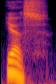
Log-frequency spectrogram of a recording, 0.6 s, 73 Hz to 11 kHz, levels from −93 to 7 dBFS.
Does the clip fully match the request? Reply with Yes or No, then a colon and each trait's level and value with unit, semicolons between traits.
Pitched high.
No: low, 125 Hz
